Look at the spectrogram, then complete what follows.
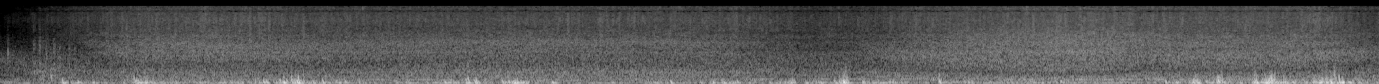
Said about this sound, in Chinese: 我天，这雨也太大了！这样我我哎，我把窗户拉开，你们听听，这雨也太大了。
